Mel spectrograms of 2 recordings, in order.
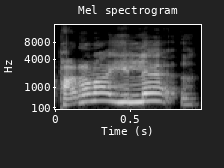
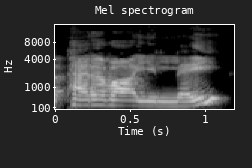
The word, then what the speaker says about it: பரவாயில்ல: Now paravailla, colloquial Tamil, written Tamil is a paravaillai, but we don't say it. We say paravailla when we speak it.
